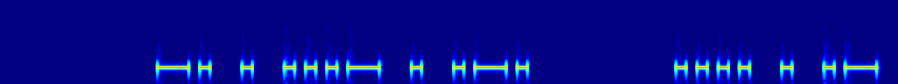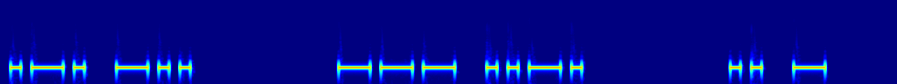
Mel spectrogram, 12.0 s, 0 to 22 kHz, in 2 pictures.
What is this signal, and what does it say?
Morse code, heard as a keyed tone, about 17 wpm, 700 Hz. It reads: NEVER HEARD OF IT
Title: 2x Word-Spacing - Sentences from Top 400 Words - 17wpm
